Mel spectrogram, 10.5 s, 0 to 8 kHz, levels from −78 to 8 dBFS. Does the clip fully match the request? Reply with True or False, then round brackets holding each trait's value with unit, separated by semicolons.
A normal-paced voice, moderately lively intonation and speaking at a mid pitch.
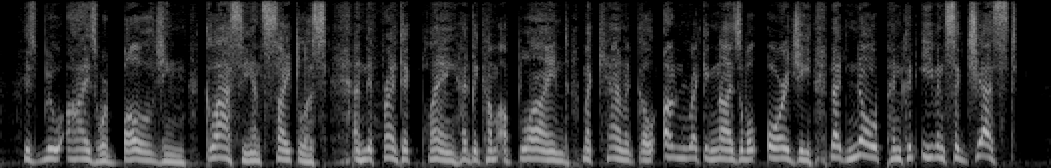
True (145 wpm; 3.3 semitones; 165 Hz)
